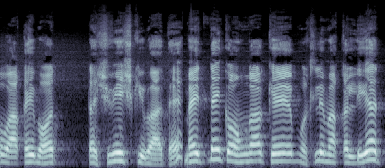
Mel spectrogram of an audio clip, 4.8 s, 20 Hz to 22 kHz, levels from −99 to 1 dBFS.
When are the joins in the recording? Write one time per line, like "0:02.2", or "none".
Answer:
0:02.3

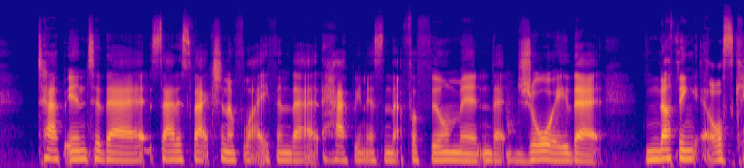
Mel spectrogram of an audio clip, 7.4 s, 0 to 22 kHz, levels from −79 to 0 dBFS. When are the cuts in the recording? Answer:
none

